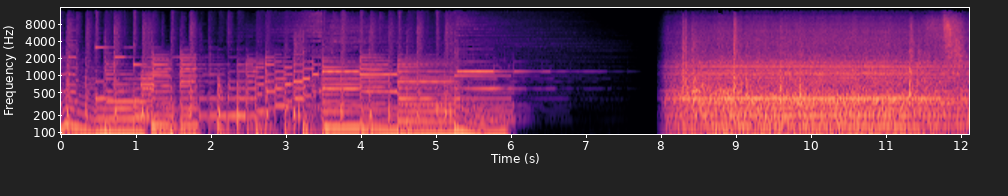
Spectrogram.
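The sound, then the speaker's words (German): Speedboat engines roar through the narrow river channels of the Volga delta near Astrakhan, Southern Russia, in a loud, steady rushing drone that follows a stretch of music and a short silence. “Motoren heulen auf, Gewehre knattern, Schnellboote jagen durch die engen Kanäle.”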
